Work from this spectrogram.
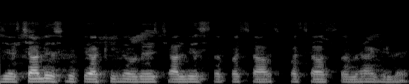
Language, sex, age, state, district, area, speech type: Maithili, male, 60+, Bihar, Madhepura, rural, spontaneous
